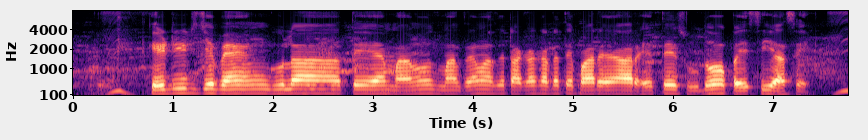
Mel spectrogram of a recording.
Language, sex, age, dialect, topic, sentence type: Bengali, male, 18-24, Western, banking, statement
